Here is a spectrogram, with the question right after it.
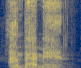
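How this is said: It is said in a husky, gravelly voice.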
